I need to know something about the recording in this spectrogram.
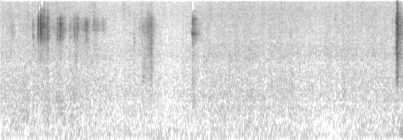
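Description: Near silence: a few faint ticks and rustles of a plant stem being handled, a small cluster near the start and single ticks about one and a half and two seconds in.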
